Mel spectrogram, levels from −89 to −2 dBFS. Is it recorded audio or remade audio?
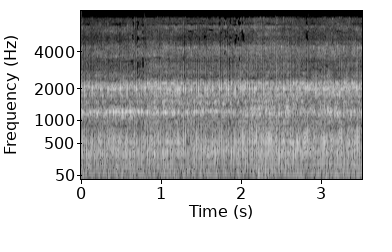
remade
